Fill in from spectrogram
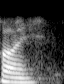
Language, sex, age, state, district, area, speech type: Assamese, female, 60+, Assam, Dhemaji, rural, conversation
